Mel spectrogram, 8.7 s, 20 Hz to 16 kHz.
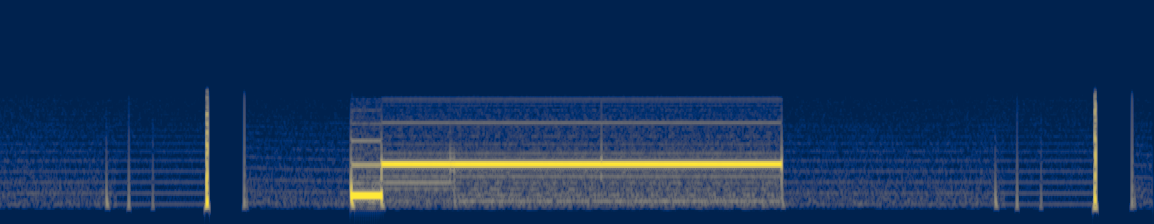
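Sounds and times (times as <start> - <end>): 
radio dispatch alert tones for an air medical interfacility transfer request: 2.7 - 5.9.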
